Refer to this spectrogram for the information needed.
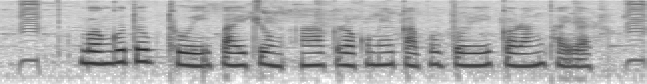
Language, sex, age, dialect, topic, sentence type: Bengali, female, 25-30, Rajbangshi, agriculture, statement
